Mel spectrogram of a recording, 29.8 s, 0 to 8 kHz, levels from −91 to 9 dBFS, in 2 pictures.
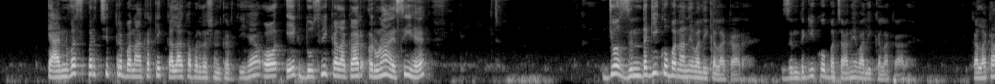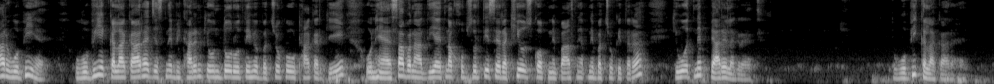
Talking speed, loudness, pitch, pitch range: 160 wpm, -21 LUFS, 170 Hz, 145-195 Hz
